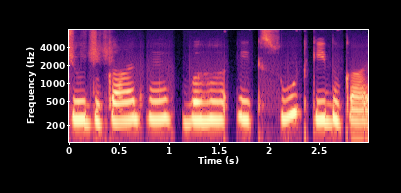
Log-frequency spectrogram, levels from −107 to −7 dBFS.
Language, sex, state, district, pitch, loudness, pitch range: Hindi, female, Himachal Pradesh, Shimla, 255 Hz, -16 LUFS, 250-265 Hz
